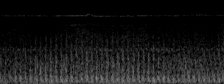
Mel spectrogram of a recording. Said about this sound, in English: So, Tactrig helicopter lifting off.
